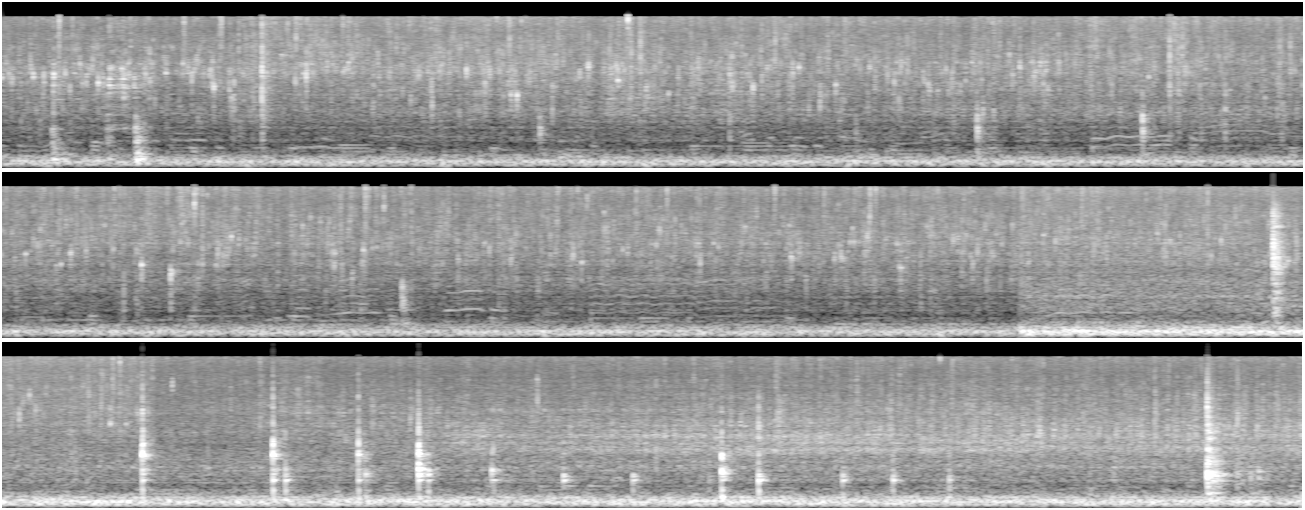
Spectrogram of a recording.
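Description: Sliced red onion and garlic sizzling as they fry in oil in a nonstick pan, stirred with a wooden spatula. After about seventeen seconds the sound deepens and sharp knocks of the spatula against the pan come more often.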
